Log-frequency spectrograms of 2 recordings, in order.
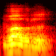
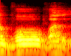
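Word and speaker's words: vowel: आप इसमें दो सिलेबल बना रहे हैं वोवल सर ये वोवल नहीं होता है ये वोवेल होता है।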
